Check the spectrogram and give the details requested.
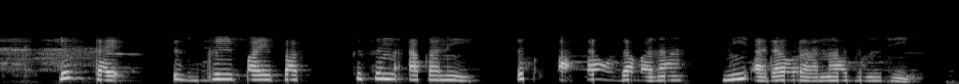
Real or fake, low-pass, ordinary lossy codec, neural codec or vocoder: real; 3.6 kHz; MP3, 24 kbps; none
